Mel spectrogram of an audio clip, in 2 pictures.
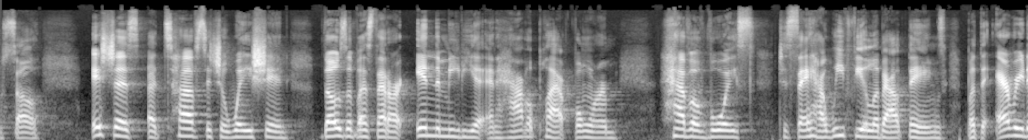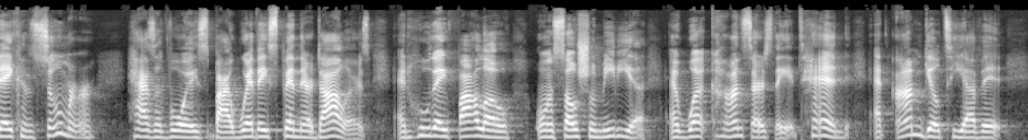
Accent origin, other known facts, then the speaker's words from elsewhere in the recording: Chicago, Illinois, United States; now in Miami, United States; my hometown, Chicago, Illinois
